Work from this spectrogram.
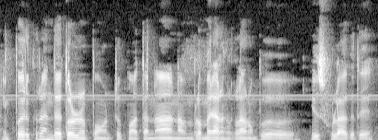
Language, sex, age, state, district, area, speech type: Tamil, male, 30-45, Tamil Nadu, Viluppuram, urban, spontaneous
